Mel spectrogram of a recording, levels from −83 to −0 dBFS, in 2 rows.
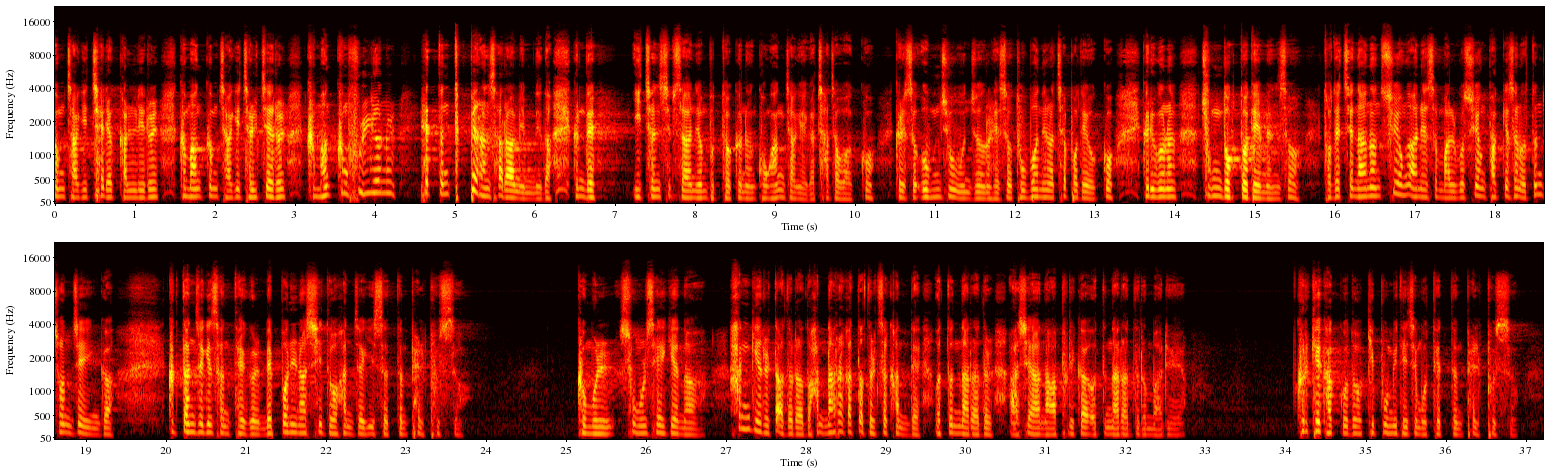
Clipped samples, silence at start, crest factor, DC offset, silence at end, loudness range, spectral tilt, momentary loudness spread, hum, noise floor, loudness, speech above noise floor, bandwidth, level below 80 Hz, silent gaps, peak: under 0.1%; 0 s; 26 dB; under 0.1%; 0.35 s; 6 LU; -2.5 dB/octave; 11 LU; none; -65 dBFS; -24 LUFS; 39 dB; 16 kHz; -70 dBFS; none; 0 dBFS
